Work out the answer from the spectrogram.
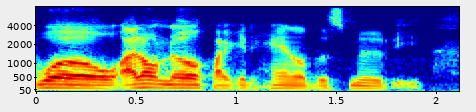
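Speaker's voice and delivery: ordinary delivery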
